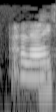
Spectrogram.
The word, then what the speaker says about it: Peleg: Okay, Genesis 10:5 records, I think it's pronounced Peleg, the great-great-grandson, yes, Peleg, okay.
